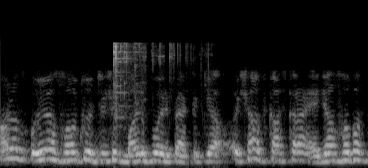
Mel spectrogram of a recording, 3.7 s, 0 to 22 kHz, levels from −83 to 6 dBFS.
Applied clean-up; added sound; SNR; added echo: none; Glass; 10 dB; reverberation time 0.4 s.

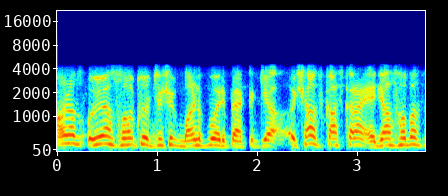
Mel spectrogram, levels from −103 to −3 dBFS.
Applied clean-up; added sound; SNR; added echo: none; none; none; none.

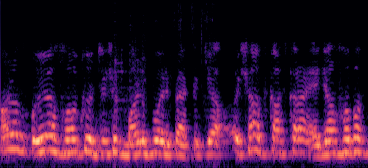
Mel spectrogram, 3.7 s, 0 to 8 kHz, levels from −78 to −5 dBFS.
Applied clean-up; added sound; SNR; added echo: neural separator model SepFormer DNS4.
